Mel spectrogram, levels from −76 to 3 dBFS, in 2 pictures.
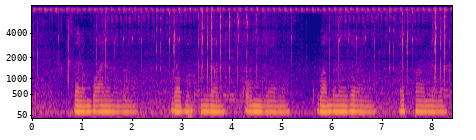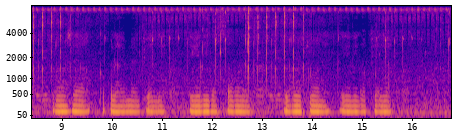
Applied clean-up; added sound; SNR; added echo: none; Writing; 11 dB; none.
